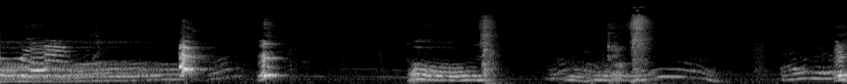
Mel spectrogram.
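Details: A Siberian Husky, one of three talkative pet huskies including a puppy, 'talks' back in drawn-out, wavering woo-woo moans broken by short yips while being scolded for misbehaving.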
